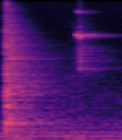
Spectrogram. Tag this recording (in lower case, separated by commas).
door, domestic sounds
